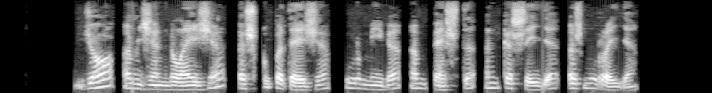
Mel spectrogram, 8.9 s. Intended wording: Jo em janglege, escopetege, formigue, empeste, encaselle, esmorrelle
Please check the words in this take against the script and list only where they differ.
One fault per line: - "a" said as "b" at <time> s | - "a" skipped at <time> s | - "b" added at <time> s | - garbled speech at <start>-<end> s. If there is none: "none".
none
